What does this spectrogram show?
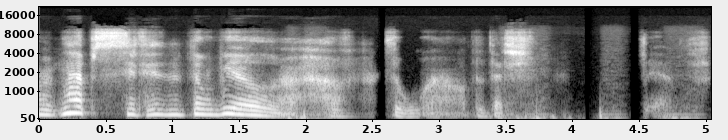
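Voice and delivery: high, soft, swooping, hissing creature voice. Narrating a scene and voicing a character, in a hissing character voice. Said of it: "She hisses and steps back".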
